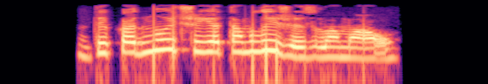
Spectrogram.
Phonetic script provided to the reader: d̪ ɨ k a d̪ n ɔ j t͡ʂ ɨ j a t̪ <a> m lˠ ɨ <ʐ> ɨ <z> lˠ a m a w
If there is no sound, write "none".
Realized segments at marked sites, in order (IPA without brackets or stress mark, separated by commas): a, ʐ, z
